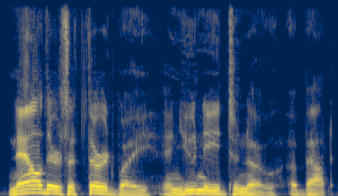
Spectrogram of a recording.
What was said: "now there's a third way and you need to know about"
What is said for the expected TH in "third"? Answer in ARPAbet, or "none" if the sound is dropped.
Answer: TH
